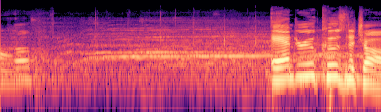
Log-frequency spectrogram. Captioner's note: audience cheers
